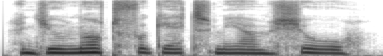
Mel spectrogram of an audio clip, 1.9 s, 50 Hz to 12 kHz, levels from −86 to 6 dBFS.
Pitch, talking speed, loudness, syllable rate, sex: 180 Hz, 220 wpm, -15 LUFS, 4.7 syllables/s, female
